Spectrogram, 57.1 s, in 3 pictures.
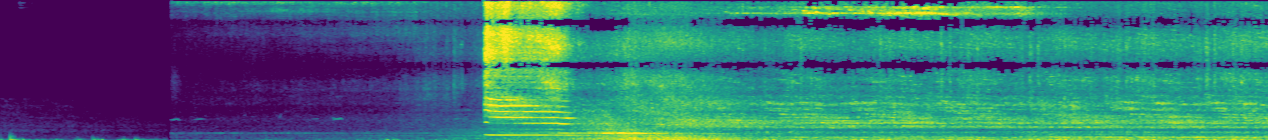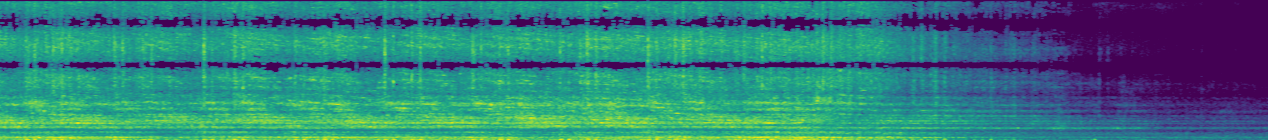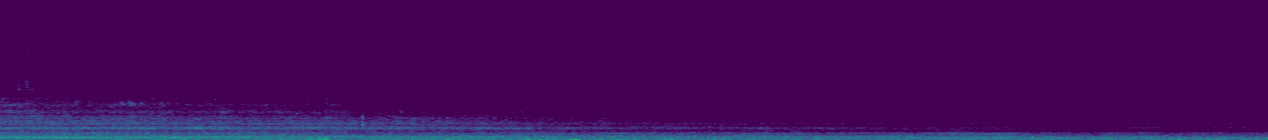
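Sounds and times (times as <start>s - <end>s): train wheels on track: 2.5s - 50.8s
train horn blast: 7.1s - 11.3s.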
